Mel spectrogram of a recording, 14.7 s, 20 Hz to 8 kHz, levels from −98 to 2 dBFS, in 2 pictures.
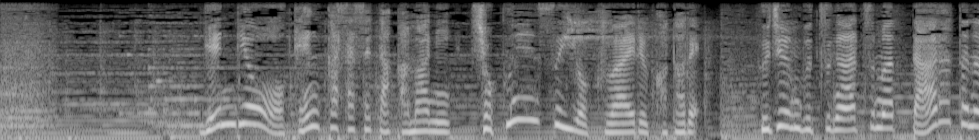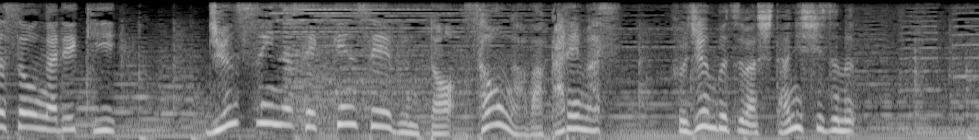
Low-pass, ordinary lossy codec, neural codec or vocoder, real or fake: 7.2 kHz; none; none; real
